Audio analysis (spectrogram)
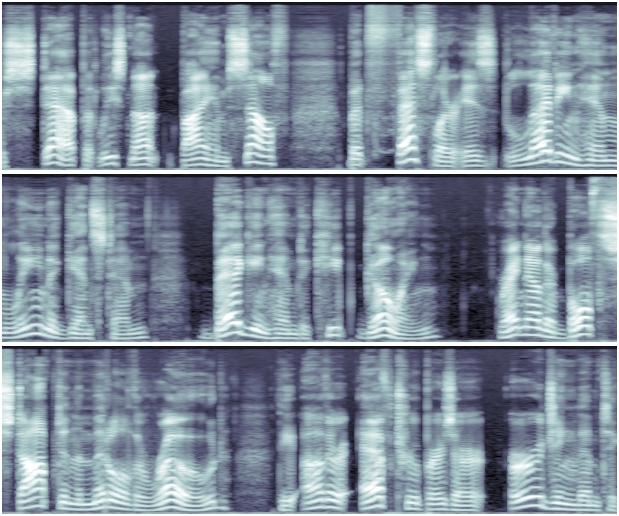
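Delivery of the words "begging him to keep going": ordinary delivery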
